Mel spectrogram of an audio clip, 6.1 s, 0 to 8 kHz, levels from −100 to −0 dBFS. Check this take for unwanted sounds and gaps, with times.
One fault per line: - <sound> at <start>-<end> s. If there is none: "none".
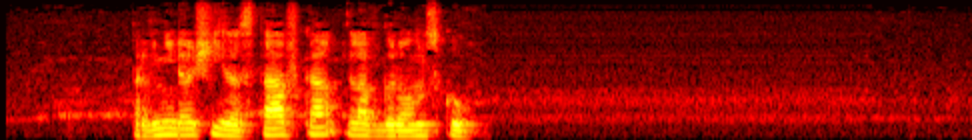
none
